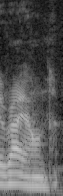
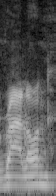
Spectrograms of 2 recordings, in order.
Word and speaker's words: Rallon: in news there's a new all bay rayon on the scene or a rail on as you might see it as it's spelt so it's an enduro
